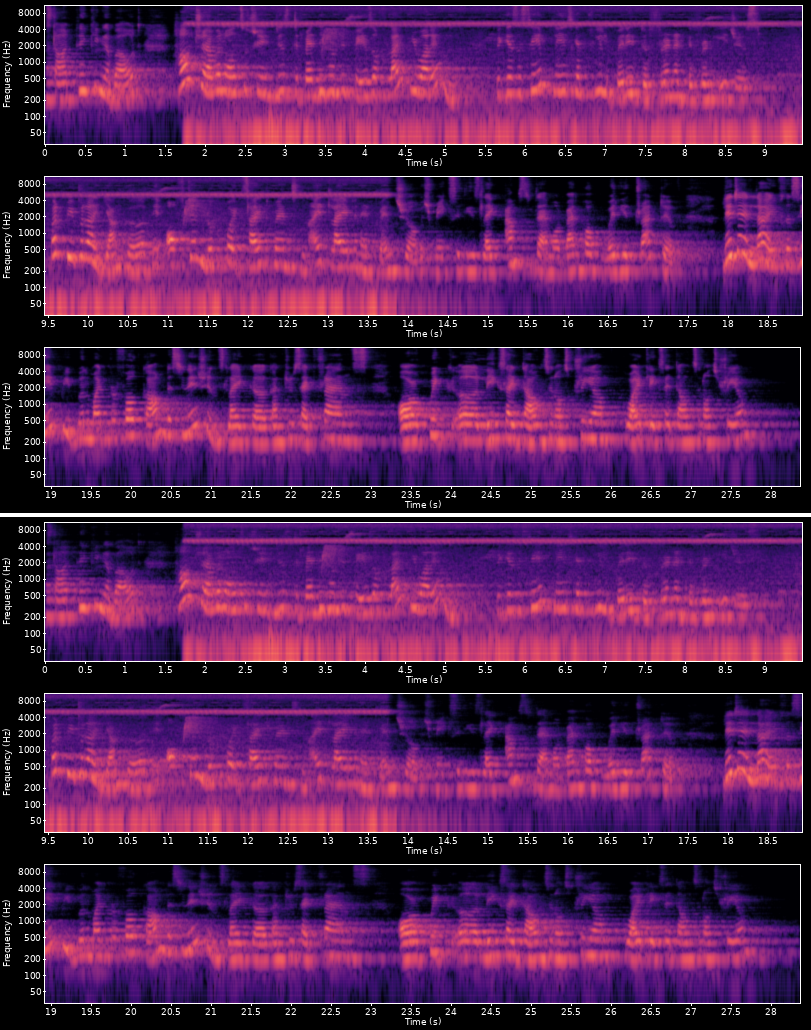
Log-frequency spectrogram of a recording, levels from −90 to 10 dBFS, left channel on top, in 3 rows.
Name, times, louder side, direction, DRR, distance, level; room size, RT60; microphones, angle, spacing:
voice 1, 0.0-5.2 5.6-8.9 9.5-17.3 17.9-22.8 23.3-27.8, left 3 dB, 90° left, 8 dB, 1.0 m, -26 dB
sound 1, 1.7-13.8, right 1 dB, 15° right, 0.9 m, -31 dB
25.5 x 11.0 x 3.3 m, 2.4 s
head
